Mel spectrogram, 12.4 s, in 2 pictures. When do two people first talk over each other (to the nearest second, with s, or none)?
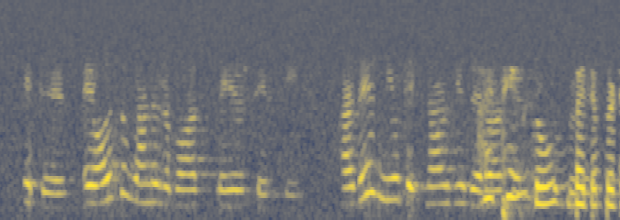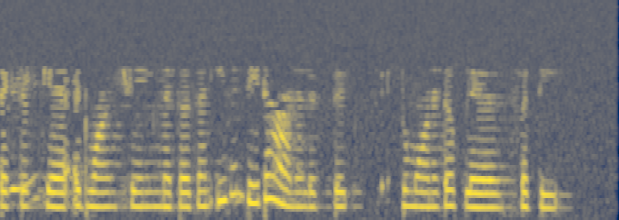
5 s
